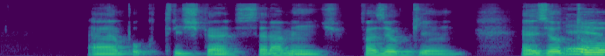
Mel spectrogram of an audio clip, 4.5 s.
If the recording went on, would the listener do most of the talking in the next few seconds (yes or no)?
no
